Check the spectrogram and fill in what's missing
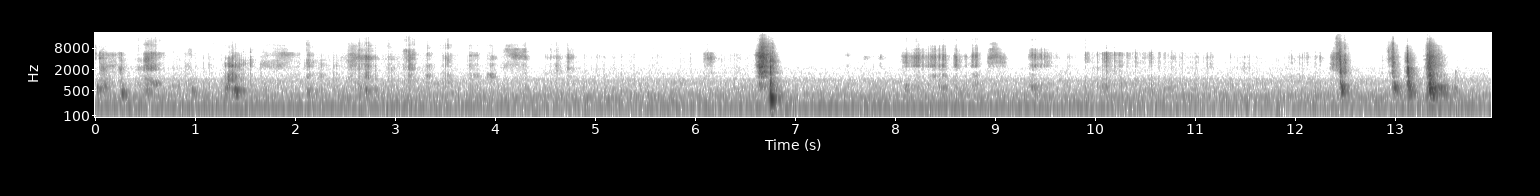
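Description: Scissors snip out paper firefly wings in a quiet room, a few sparse, sharp close cuts scattered over a low steady hum, with a cluster of snips near the end.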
